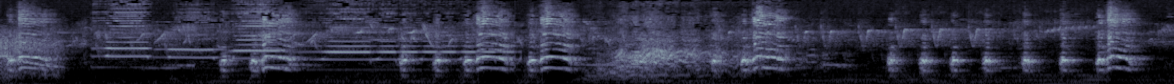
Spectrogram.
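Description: Chicken clucking: a series of short, arched calls, then a quick run of clucks near the end.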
